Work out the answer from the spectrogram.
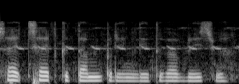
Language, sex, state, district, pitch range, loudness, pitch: Wancho, female, Arunachal Pradesh, Longding, 165-185 Hz, -17 LUFS, 170 Hz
